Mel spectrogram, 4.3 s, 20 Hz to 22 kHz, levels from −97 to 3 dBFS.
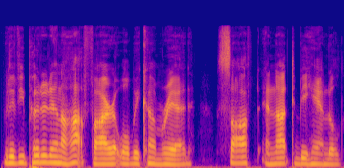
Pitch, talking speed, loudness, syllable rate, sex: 135 Hz, 265 wpm, -19 LUFS, 5.6 syllables/s, male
